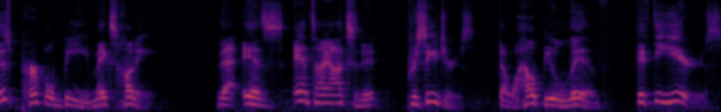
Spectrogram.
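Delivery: synthetic text-to-speech ad narrator voice. Mocking YouTube ads that sell junk, imitating a text-to-speech voice. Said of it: "text to speech people going".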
